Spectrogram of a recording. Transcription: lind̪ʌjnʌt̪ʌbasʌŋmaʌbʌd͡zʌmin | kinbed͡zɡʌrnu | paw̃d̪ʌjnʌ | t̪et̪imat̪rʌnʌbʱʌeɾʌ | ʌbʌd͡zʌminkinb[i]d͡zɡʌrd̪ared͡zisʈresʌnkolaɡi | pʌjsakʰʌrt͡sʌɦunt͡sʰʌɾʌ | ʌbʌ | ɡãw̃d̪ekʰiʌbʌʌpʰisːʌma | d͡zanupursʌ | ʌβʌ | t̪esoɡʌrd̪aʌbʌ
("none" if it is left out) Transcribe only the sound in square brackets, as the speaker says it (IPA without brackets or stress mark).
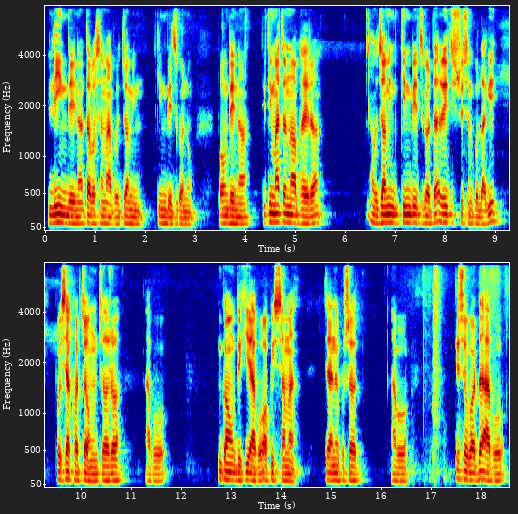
e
